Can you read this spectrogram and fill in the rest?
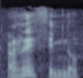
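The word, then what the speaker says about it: Rethymno: de Retimno. Rethimno. Tu y es presque, tu y es presque. Rethimno. Ah oui, j'ai oublié de, laisser traîner la, la syllabe. Rethimno. Voilà, très bien, bonne prononciation.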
